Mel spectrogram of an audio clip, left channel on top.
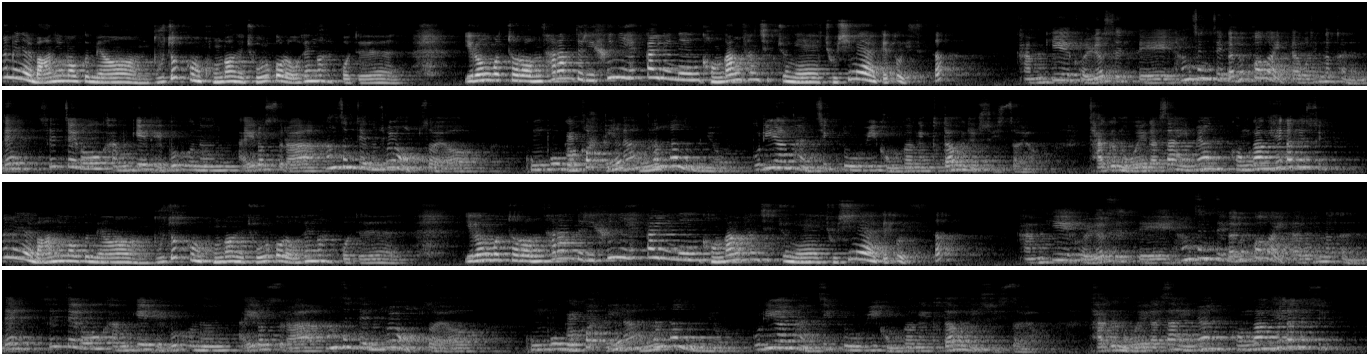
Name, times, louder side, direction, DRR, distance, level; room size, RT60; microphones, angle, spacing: voice 1, 0.0-9.4 19.3-19.4 19.7-20.3, left 3 dB, 55° left, 7 dB, 0.6 m, -21 dB
voice 2, 10.1-18.3 18.9-20.9 21.2-24.0 24.5-26.8, left 1 dB, 80° left, 0 dB, 3.2 m, -28 dB
14.5 x 9.2 x 8.6 m, 1.3 s
head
